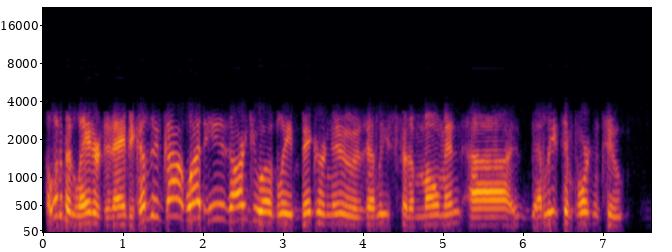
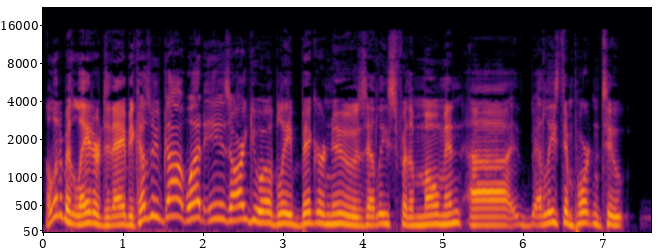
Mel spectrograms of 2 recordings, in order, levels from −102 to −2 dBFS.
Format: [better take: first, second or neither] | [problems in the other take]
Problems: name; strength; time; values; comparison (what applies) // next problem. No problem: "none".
second | phone-call audio; poor line; nothing above 3 kHz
